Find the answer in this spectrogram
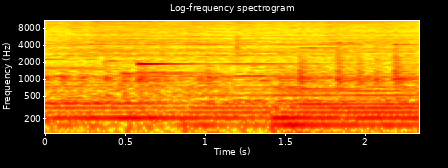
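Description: Jazz piano trio playing, with notes struck on a Yamaha grand piano ringing over sustained lower tones.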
